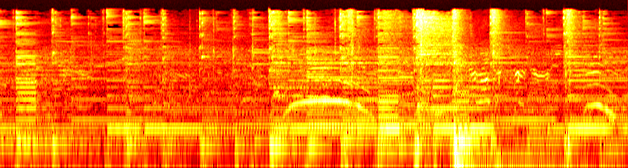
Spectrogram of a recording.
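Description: A country band starting a song live: acoustic guitar strumming, a fiddle sliding up and back down about three seconds in, and bass and drums coming in heavily about four and a half seconds in.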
